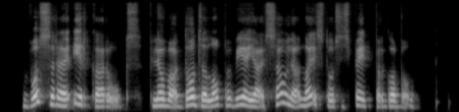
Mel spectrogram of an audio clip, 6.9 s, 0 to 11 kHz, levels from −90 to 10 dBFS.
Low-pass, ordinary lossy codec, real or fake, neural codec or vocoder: 9.9 kHz; Opus, 64 kbps; fake; autoencoder, 48 kHz, 32 numbers a frame, DAC-VAE, trained on Japanese speech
